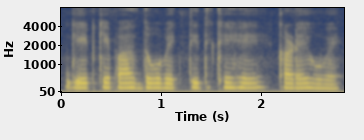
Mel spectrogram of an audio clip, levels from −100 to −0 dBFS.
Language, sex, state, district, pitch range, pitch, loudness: Hindi, female, Rajasthan, Jaipur, 160-175 Hz, 165 Hz, -19 LUFS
